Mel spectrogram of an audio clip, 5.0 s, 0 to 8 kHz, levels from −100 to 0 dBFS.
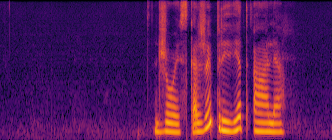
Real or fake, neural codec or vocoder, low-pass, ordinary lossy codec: fake; codec, 16 kHz, 2 kbps, X-Codec, WavLM features, trained on Multilingual LibriSpeech; none; none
